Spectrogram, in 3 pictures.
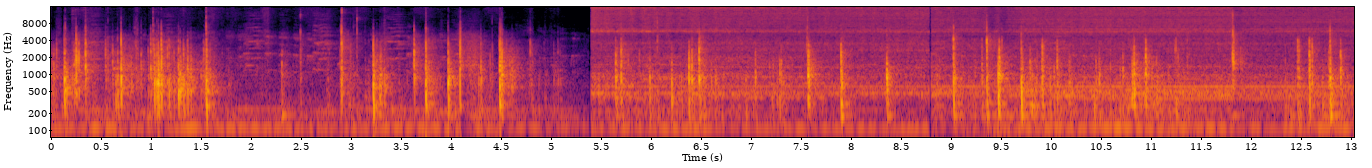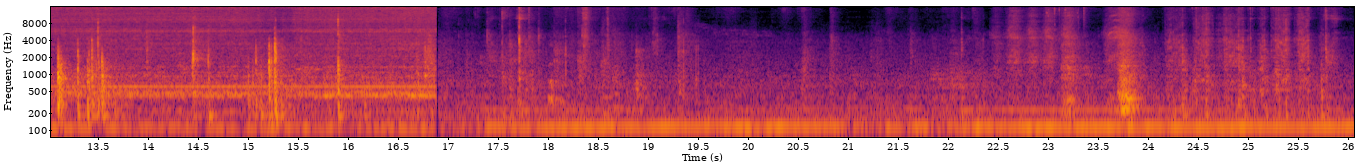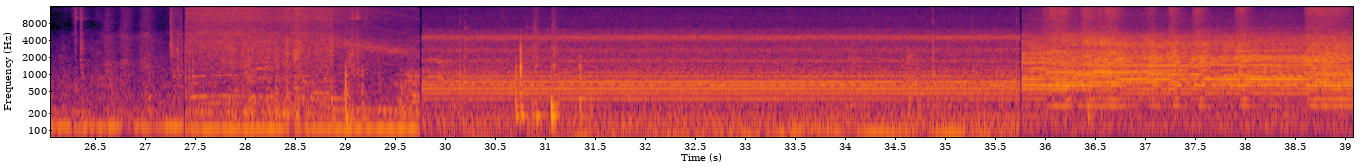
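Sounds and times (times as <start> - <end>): steady hum and hiss: 5.4 - 16.9.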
